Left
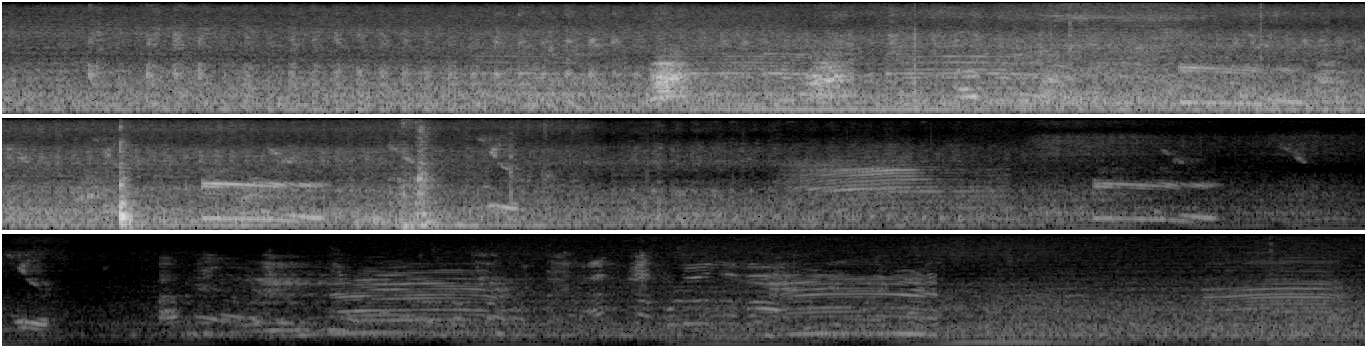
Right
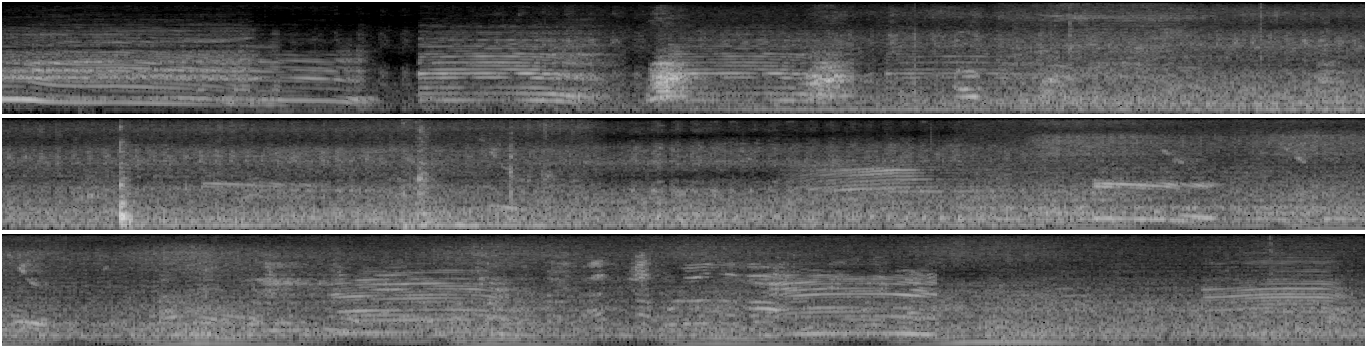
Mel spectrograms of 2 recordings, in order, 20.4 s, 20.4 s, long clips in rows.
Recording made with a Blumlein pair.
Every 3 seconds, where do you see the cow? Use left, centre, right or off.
right, centre, left, centre, right, right, right.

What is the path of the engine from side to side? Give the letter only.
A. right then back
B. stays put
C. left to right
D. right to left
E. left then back
C.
